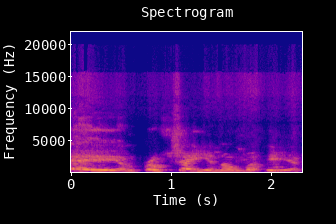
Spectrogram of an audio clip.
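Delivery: loud, slow, put-on New York accent. While crocheting, the speaker mimics how a New Yorker talks: New York accent. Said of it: "Kind of like a New Yorker".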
